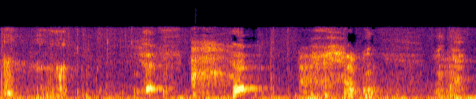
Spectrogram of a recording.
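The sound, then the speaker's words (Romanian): A voice imitates hiccups: three short, sharp, squeaky gulps spaced a second or so apart, fairly loud, with breathy vocal noise filling the gaps. “Nu știam că sughiți, zice prefectul.”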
